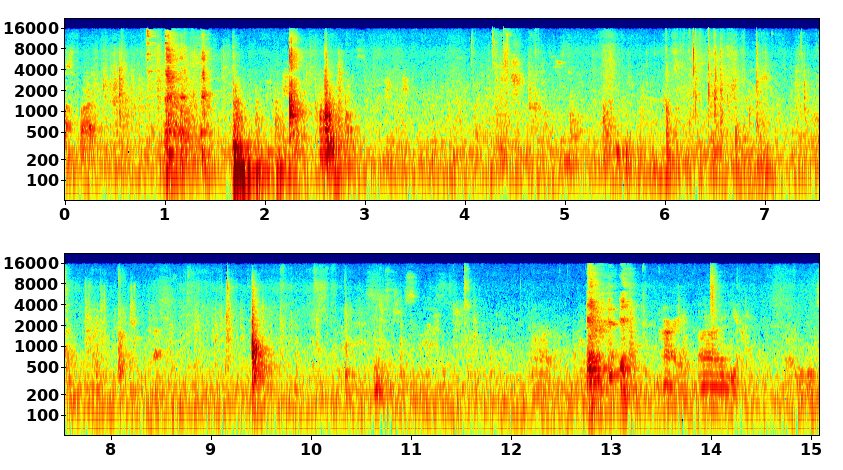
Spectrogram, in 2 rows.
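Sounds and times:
clicks and rustles of papers: 0.0s - 11.9s
knock on wooden podium: 1.6s - 2.8s.

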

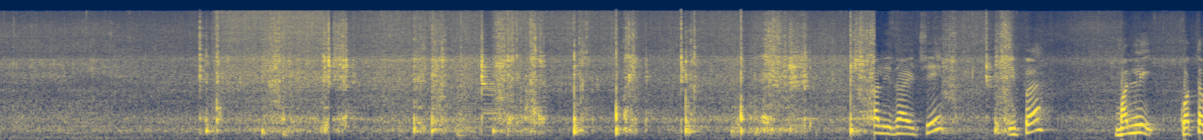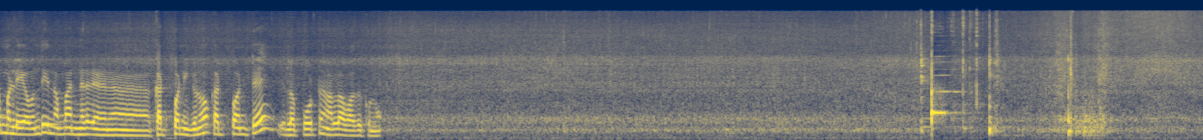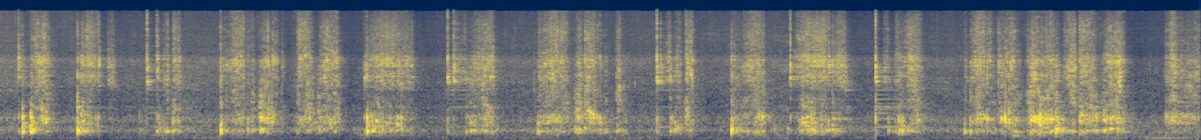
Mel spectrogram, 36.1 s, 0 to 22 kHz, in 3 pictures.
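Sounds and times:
masala sizzling in pot: 0.0s - 36.0s
metal spatula scraping pot: 2.0s - 10.3s, 24.2s - 36.0s.

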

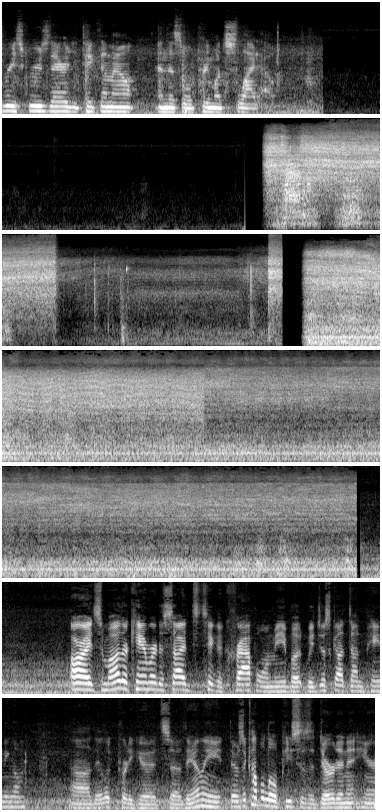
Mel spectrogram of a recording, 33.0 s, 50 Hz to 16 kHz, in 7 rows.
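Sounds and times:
paint spray gun hissing: 8.0s - 23.4s.

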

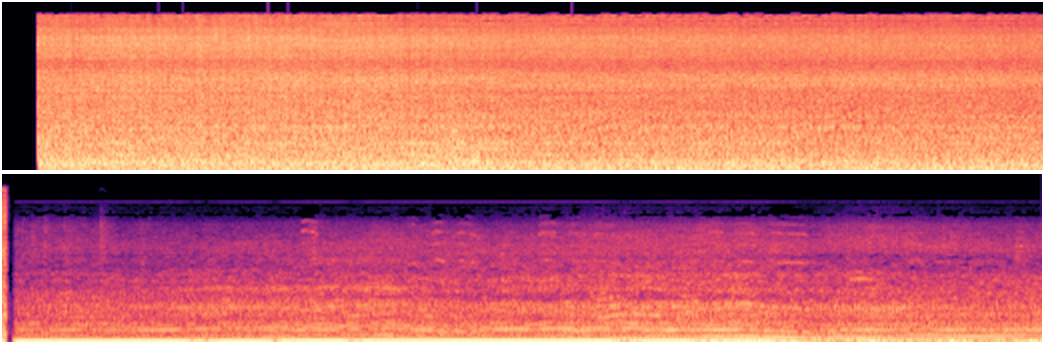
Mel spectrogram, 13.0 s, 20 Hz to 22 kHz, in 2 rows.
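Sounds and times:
tractor diesel engine running: 0.2s - 6.6s
wind noise: 0.2s - 6.6s.

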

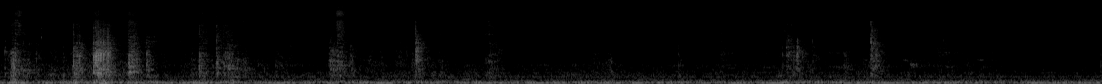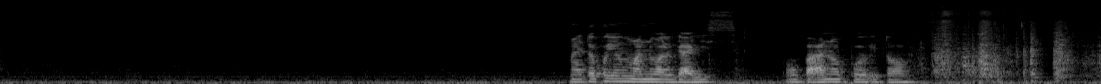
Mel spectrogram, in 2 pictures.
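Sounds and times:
packaging rustling and scraping: 0.0s - 5.2s, 20.0s - 22.0s.

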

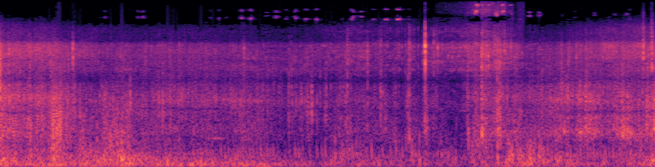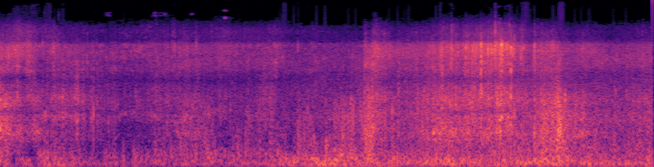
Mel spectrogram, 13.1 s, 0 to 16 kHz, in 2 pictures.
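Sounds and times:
bike tyres crunching on gravel: 0.0s - 13.0s
wind on microphone: 0.0s - 13.0s
bike chain rattling: 1.7s - 9.0s.

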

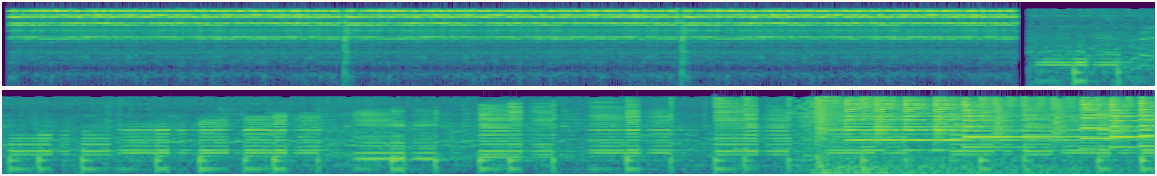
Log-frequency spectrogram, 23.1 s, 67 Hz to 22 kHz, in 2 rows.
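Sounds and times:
twin-bell alarm clock ringing: 0.1s - 10.2s
guitar music: 10.3s - 23.0s.

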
